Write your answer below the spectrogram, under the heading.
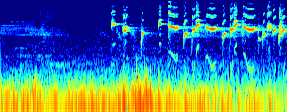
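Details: European goldfinch song from Palestine, used to train young birds: a dense run of rapid, liquid twittering and chirping notes that starts after a quiet second and continues, with low background rumble.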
